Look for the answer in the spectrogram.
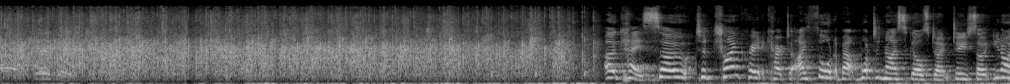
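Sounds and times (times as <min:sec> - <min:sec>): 
audience applause: 0:00.0 - 0:06.0
speech: 0:06.1 - 0:10.0.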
